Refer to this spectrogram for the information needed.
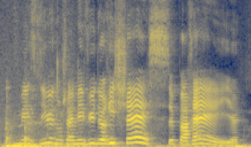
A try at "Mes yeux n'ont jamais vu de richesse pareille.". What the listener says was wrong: Brilliant.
